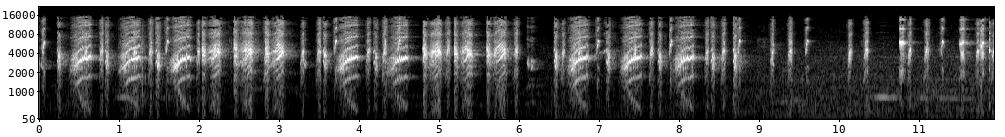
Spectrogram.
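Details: Long-tailed shrike song used to train pet birds or attract wild ones: rapid, repeated looping whistles and scratchy notes for about nine seconds, then sparse high chips over faint background hiss.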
